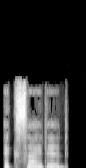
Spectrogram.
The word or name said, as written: excited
